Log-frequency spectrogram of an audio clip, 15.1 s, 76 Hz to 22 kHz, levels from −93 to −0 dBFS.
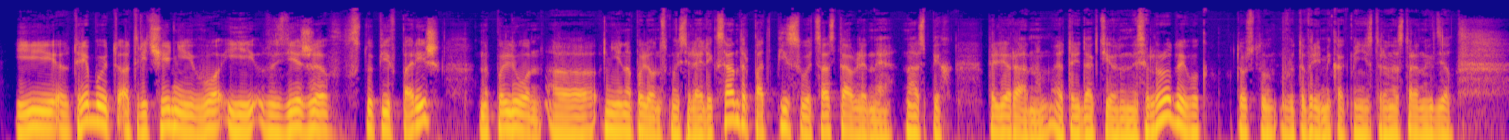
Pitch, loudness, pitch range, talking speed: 105 Hz, -17 LUFS, 95-115 Hz, 140 wpm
